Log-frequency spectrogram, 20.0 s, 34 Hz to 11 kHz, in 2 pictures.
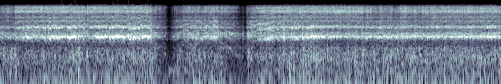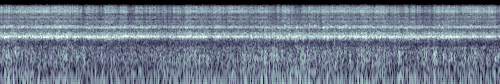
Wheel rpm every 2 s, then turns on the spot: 210, 160, 120, 220, 230, 230, 230, 230, 220, 220.
none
